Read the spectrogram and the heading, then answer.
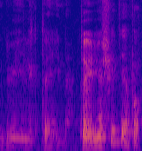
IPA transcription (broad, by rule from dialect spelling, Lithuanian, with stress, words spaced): ˈdʲʋʲiːlʲɪktʲɪ ˈɛɪnɐ tɐɪ ˈjiɛ ˈʃʲɪtʲɛp ˈoː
